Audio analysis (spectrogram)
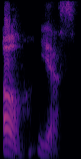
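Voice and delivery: usual speaking voice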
